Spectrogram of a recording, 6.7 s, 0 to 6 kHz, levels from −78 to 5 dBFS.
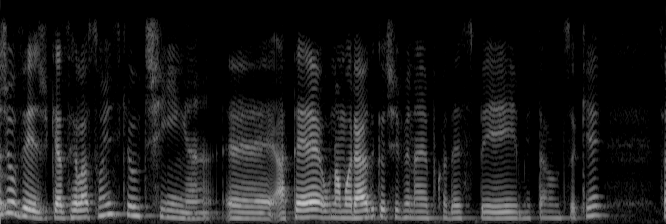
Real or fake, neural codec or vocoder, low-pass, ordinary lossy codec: real; none; 5.4 kHz; none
